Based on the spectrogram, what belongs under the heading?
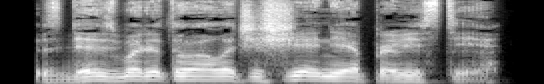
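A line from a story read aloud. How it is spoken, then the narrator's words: Grumbling to no one. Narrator (Russian): будто бы никому конкретно не обращаясь, проворчал Бернхард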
